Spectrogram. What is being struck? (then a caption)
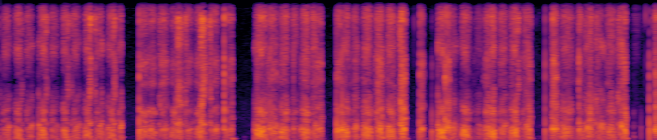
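Corrugated cardboard sheet scraped by wooden toothpicks. Two wooden toothpicks with clipped-on contact mics scratch and rub a flat brown corrugated cardboard sheet, their tips crossing. Dense, rapid, dry rasping strokes run in bursts broken by a few brief silences, centered in the midrange with a bright, hissy top.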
